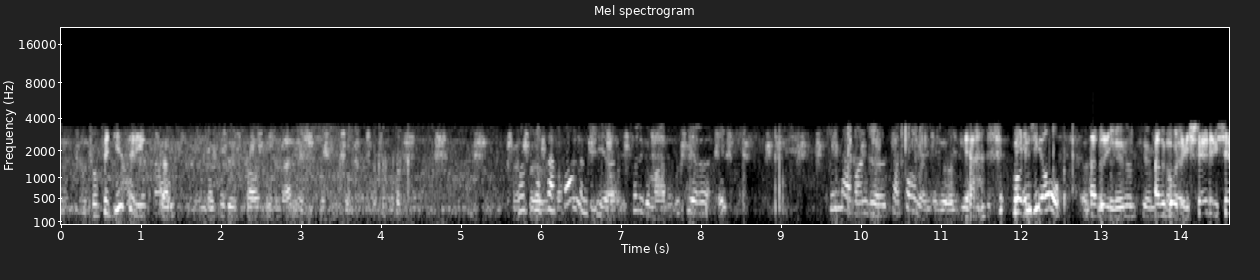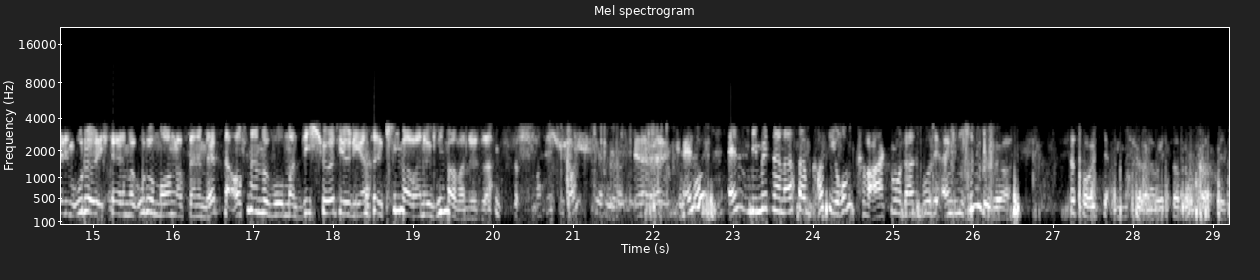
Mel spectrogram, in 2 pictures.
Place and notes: Enten am Kotti - Enten am Kotti, 27.05.08, 04:00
